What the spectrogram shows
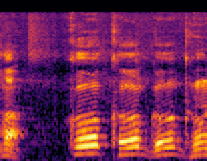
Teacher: उच्चारण केलं तर आपलं कंठातून येतो म्हणून कंठ्यह असं म्हटलं आहे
